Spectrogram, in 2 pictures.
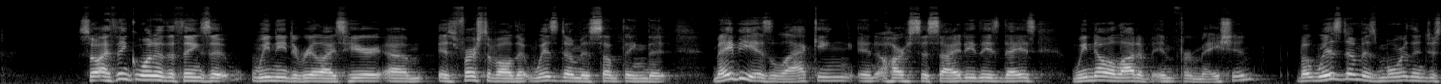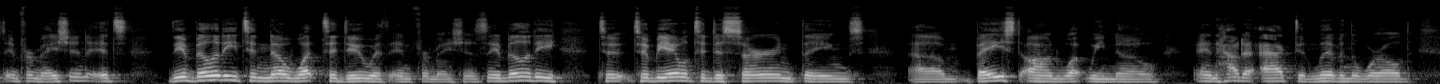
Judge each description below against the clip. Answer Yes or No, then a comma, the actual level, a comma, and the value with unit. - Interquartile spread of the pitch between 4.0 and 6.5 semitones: No, average, 3.2 semitones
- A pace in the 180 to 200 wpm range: No, average, 165 wpm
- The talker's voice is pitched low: No, medium, 150 Hz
